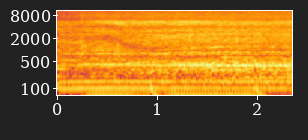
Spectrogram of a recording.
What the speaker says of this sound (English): A lot of air moving in there, so it's a lot more noisy than the other Integra.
